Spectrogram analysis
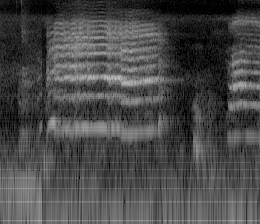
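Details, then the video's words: Cat giving a happy meow: a long, steady, tonal mew of about a second, then a short pause and the start of a second, similar meow. The background is quiet apart from a faint low hum. "cat sound effect | for dogs happy meow | cat sounds to attract cats"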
